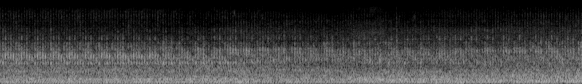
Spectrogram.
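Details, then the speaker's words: 24-year-old Range Rover P38 diesel, abandoned over five years, idling after coolant drain, refill and bleeding, jump-started, warming to thermostat temperature: smooth, even diesel clatter with steady beat, no misses or knocks; healthy normal idle. "so now that she's idling away there nicely sounding really nice"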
